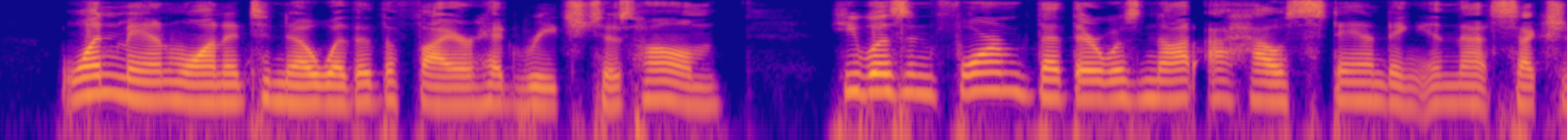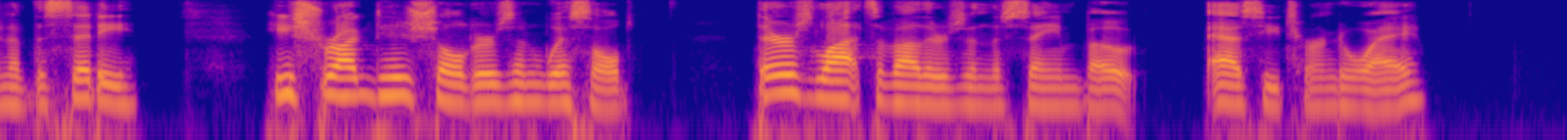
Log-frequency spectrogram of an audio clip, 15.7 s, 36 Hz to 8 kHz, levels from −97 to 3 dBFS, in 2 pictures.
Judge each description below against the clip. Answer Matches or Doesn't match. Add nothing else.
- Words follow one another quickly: Doesn't match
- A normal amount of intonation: Matches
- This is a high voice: Doesn't match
